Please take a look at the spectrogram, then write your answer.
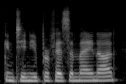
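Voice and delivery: ordinary delivery

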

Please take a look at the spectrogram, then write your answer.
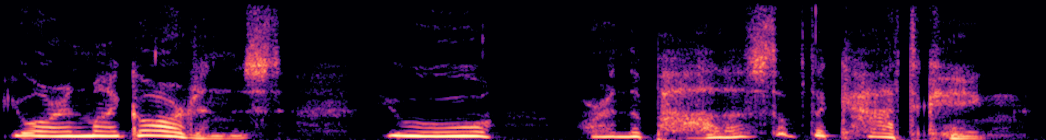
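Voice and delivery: high-pitched, deliberate royal announcement; stately cat king. A narrator's reading. Cat King tells lost puppy where he is, high and stately.

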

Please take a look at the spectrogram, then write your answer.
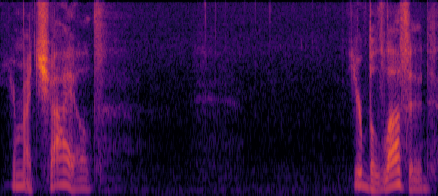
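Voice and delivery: put-on very soft, intimate father and child voices; hushed tender exchange. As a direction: speak it softly like a parent at a bedside.

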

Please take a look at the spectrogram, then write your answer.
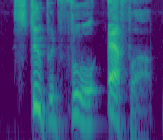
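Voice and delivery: ordinary talk, nothing marked

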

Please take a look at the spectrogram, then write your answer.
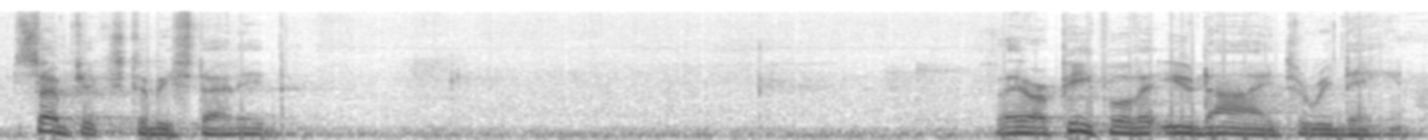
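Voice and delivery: prayer. Acted. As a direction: pray humbly over the congregation. Pastor leads closing prayer.

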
